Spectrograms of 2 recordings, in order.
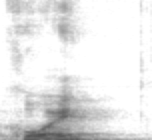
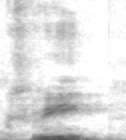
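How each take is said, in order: First: The word is said as one syllable, 'koy'. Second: The word is said with a 'v', 'kvee'.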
